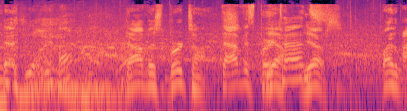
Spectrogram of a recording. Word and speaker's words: Davis Bertans: Oh, well now, at this point in my life, it's Davis Bertans. Is that how you say his name? Davis Bertans. Davis Bertans?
